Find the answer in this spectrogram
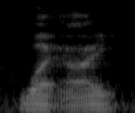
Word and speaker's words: yi: Second, we have the quality of the heart mind, which is shame, or E, Y-I, E. It can be pronounced Yi or just E.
